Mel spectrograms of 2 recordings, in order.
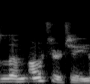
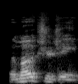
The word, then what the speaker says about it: lamotrigine: Lamictal is lamotrigine, right? That's how you say it. Yeah, lamotrigine is Lamictal.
